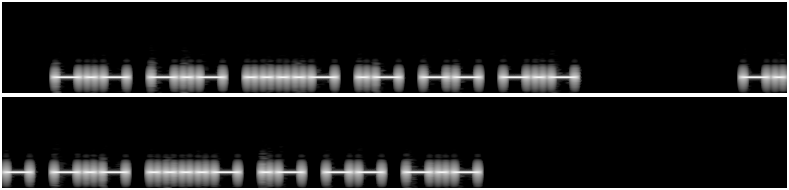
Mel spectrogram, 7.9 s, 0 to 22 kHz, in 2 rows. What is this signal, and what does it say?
Morse code, heard as a keyed tone, about 31 wpm, 700 Hz. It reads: KK4AMK KK4AMK
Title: USA Call Signs - 6 Characters - Repeated 3x - 30wpm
